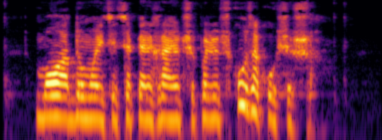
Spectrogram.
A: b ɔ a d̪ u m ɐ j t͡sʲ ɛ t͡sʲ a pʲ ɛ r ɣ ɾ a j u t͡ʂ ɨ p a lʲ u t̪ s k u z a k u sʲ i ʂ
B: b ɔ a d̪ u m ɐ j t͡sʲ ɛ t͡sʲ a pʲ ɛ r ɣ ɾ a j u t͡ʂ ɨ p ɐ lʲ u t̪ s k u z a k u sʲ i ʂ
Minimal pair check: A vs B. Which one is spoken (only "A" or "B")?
B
